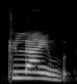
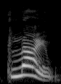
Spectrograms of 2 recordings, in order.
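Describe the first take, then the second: First: The word ends with an audible b sound. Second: The word ends on m with no b. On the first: The speaker calls it wrong. "मैंने सुना है लोगों को बोलते हुए क्लाइंब, क्लाइंब, जो गलत है" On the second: The speaker calls it right. "यहाँ पे हमारा लेटर बी साइलेंट होता है"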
